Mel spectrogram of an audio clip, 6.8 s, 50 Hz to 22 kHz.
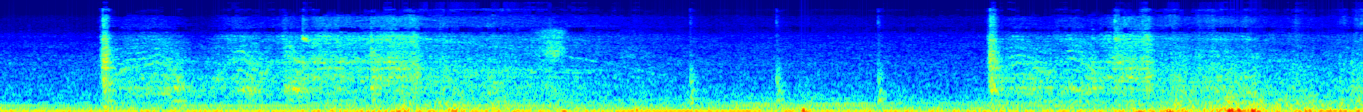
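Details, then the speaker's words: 2003 GMC Savana van (auction lot 30), sat unused since a 2020 inspection, started on its own but cut off while backing: cranks, catches, then settles into an uneven, lumpy idle with irregular stumbles. Running very rough, cause not confirmed. "All right, moved it forward. She is running very rough, as you ca"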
